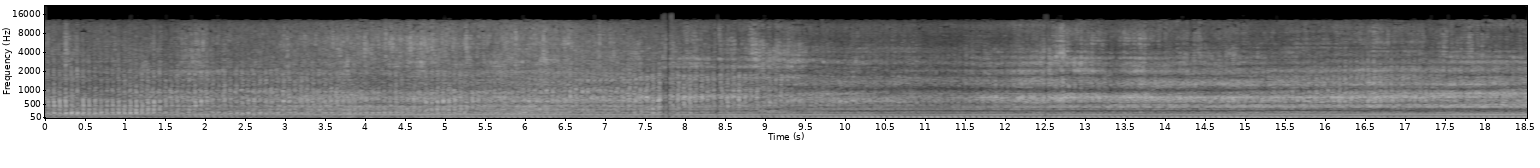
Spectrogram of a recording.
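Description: Continuous helicopter rotor thudding and engine whine, loud and steady throughout, with a faint breezy rumble underneath, during an elephant rescue in Balule Reserve, Greater Kruger National Park.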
